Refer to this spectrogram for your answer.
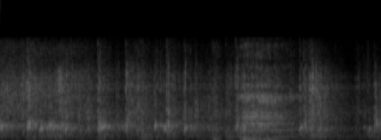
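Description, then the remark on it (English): An audience at Renew Life Church claps their hands to welcome first-time visitors, a steady, dense wash of applause, many overlapping claps blending into a bright, continuous patter with a few brief shouts or cheers mixed in. “So church, can you give them a big old hand clap?”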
